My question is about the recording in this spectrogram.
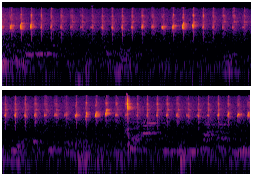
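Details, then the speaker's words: Tandem Mobi insulin pump filling tubing after cartridge change, infusion set disconnected, pump held upright: fast light even ticking, several clicks a second, pausing between rounds until insulin drops appear; normal priming. "it actually takes several rounds of this to see insulin okay so it's filling again and it's going to stop"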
